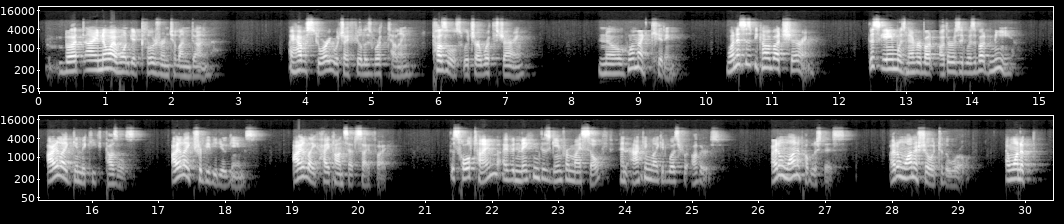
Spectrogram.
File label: voice, narration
